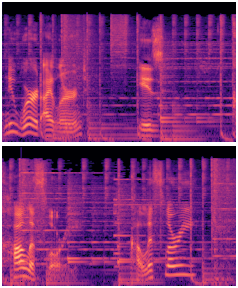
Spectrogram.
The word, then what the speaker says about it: cauliflory: it is spelled uh c a u l i f l o r y I think and uh I'll just say cauliflory it kind of sounds like cauliflower which is interesting um and actually the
